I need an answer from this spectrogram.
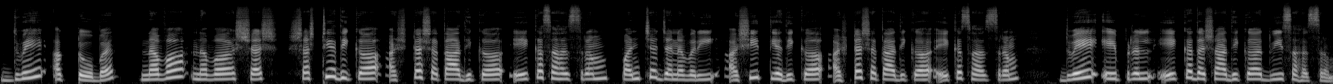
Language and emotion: Sanskrit, neutral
